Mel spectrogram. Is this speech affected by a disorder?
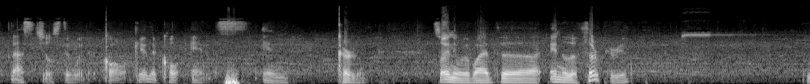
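No.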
